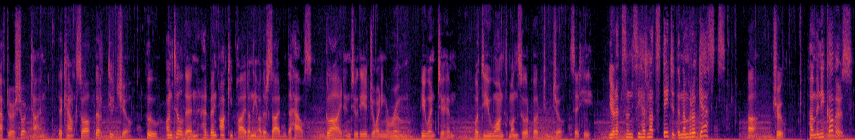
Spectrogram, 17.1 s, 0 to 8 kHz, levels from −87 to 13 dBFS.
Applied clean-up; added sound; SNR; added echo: none; Engine; 6 dB; none.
